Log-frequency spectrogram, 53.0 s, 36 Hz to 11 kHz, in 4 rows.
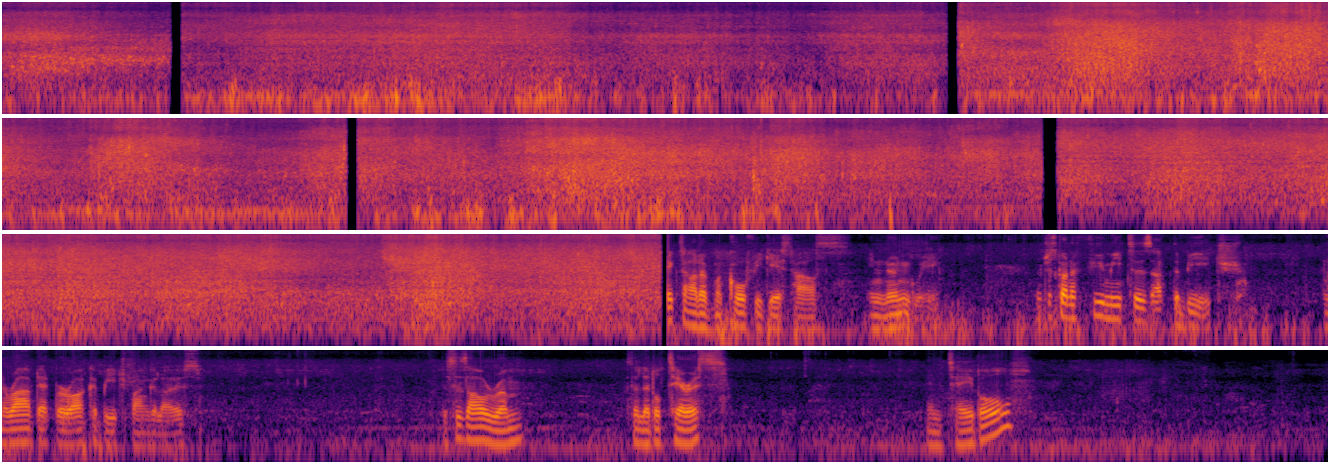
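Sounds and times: wind buffeting the microphone: 0:00.0 - 0:23.7, 0:35.0 - 0:37.4, 0:38.0 - 0:39.8
waves washing up a shore: 0:00.0 - 0:33.2.

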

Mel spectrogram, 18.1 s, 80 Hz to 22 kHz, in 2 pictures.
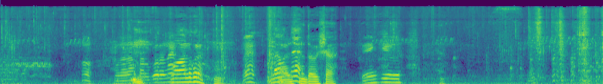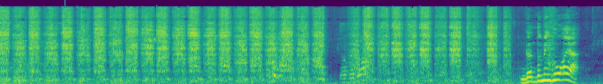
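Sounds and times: hand saw cutting wood: 0:08.0 - 0:17.6.

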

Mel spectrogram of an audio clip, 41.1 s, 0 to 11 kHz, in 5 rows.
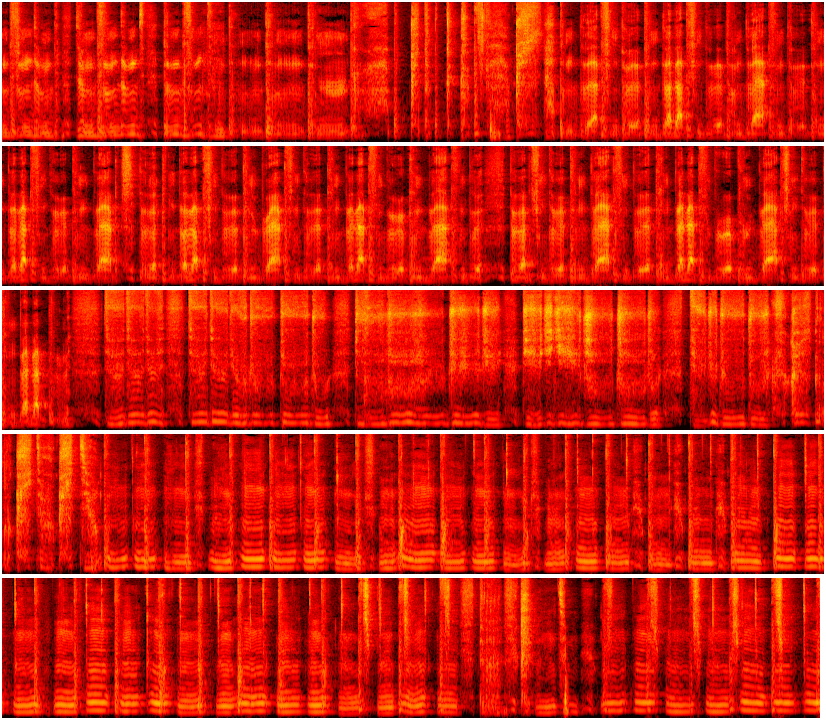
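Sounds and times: person beatboxing: 0:00.0 - 0:41.0
hummed melody: 0:25.6 - 0:37.5.

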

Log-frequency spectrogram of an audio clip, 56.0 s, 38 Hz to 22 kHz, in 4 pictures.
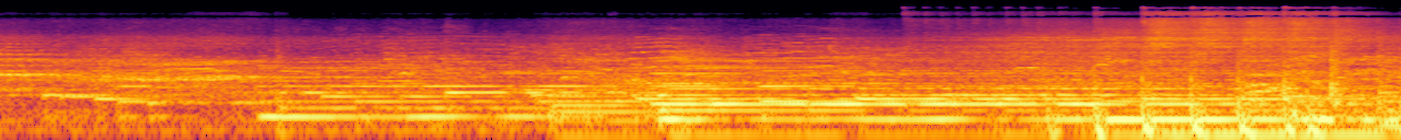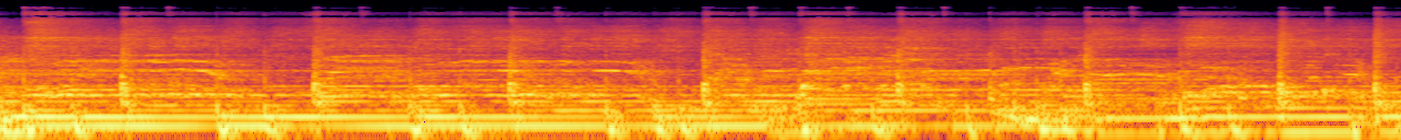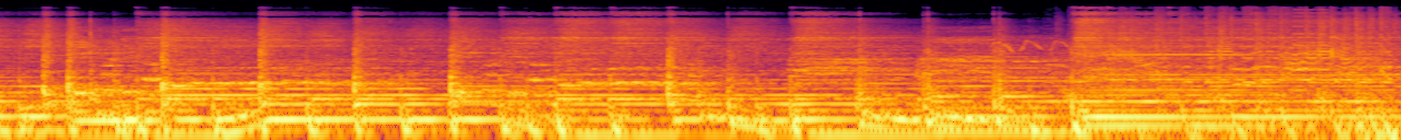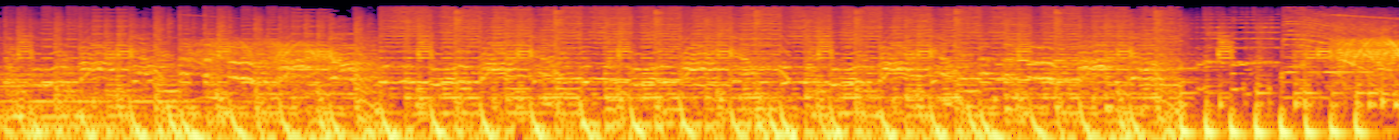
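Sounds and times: live band playing gospel: 0:00.0 - 0:56.0
person singing: 0:00.0 - 0:56.0.

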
